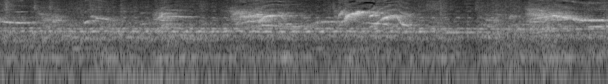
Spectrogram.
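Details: Young Waterslager canaries in their first days of song work: loud high whistled and warbling phrases in quick succession, with a steady hum underneath.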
